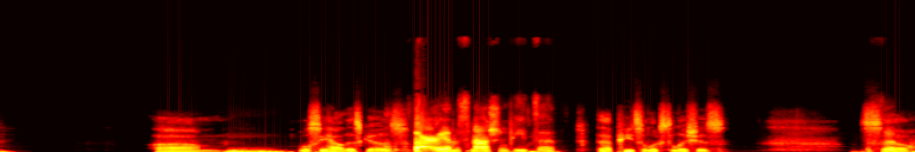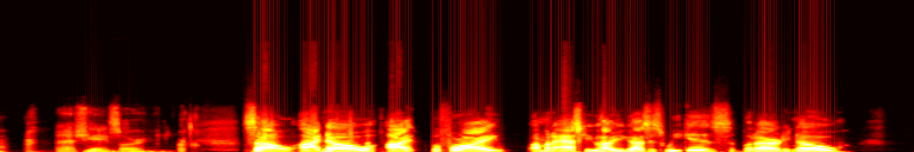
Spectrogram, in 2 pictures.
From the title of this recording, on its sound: I'm driving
